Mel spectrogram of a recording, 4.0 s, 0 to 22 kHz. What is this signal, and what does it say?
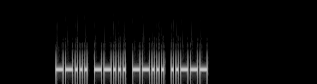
Morse code, heard as a keyed tone, about 40 wpm, 700 Hz. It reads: 7772
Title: Numbers - 4-Digit 40wpm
